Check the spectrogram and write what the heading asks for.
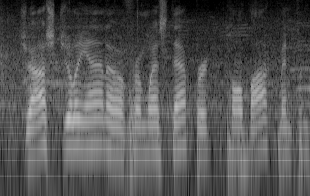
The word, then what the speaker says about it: Giuliano: Josh Giuliano from Westford. Paul Bachmann from Deford. Right. And then the CD media tonight, I was corrected on the pronunciation. It's Gilliano.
